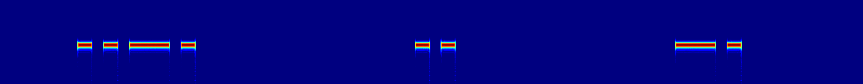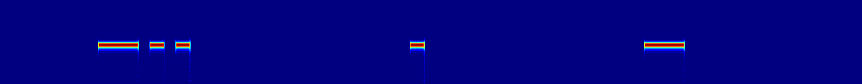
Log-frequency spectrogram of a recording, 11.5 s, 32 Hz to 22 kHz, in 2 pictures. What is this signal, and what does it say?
Morse code, heard as a keyed tone, about 14 wpm, spaced as for 5 wpm, 680 Hz. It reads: FINDET
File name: Witz-19-August-2025-25-F70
